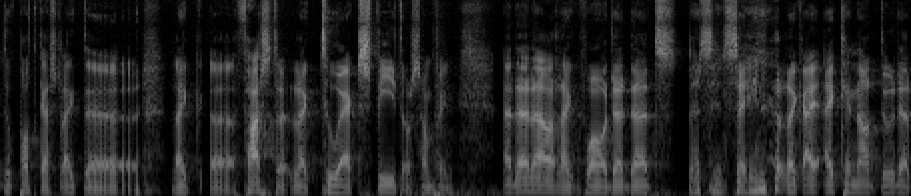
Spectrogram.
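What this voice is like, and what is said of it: Strong Dutch accent, slow speech. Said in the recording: “who's that guy with the Dutchiest accent ever? Like, he speaks so slow”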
